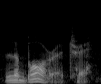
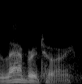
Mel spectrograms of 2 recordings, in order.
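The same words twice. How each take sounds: First: It is said with a British pronunciation. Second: It is said with an American pronunciation. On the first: "Los británicos dirían laboratory" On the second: "The Americans say laboratory"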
